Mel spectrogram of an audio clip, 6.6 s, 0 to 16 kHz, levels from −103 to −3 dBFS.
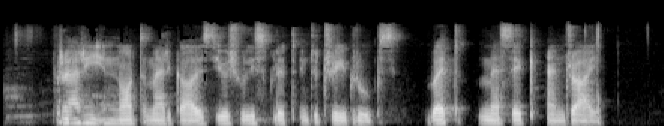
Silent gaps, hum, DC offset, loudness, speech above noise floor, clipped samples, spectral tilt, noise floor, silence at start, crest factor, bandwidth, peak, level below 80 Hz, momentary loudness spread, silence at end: none; none; under 0.1%; -22 LUFS; 49 dB; under 0.1%; -5 dB/octave; -71 dBFS; 0.15 s; 20 dB; 8.2 kHz; -2 dBFS; -46 dBFS; 8 LU; 0.65 s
